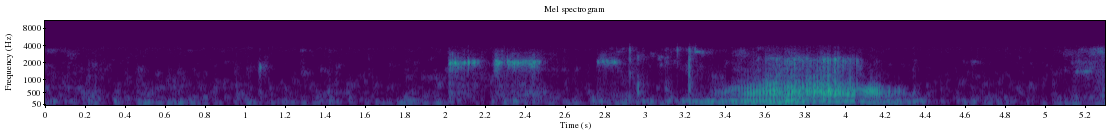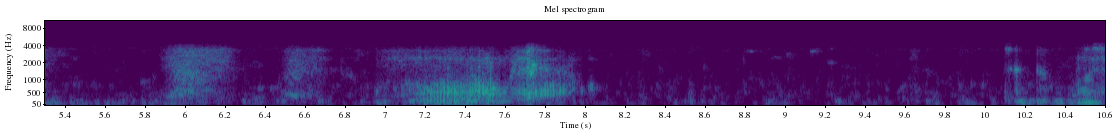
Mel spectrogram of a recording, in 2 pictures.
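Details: Two long, rough, rattling snores through the nose and throat with quiet breathing between, from someone who is said to have a big nose; snoring.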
